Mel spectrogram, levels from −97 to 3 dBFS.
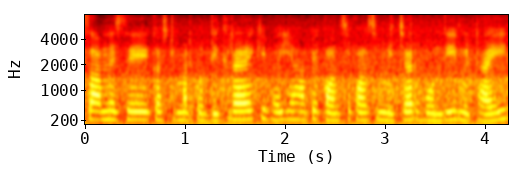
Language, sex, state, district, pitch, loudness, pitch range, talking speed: Hindi, male, Chhattisgarh, Raipur, 215 Hz, -18 LUFS, 200-220 Hz, 255 wpm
